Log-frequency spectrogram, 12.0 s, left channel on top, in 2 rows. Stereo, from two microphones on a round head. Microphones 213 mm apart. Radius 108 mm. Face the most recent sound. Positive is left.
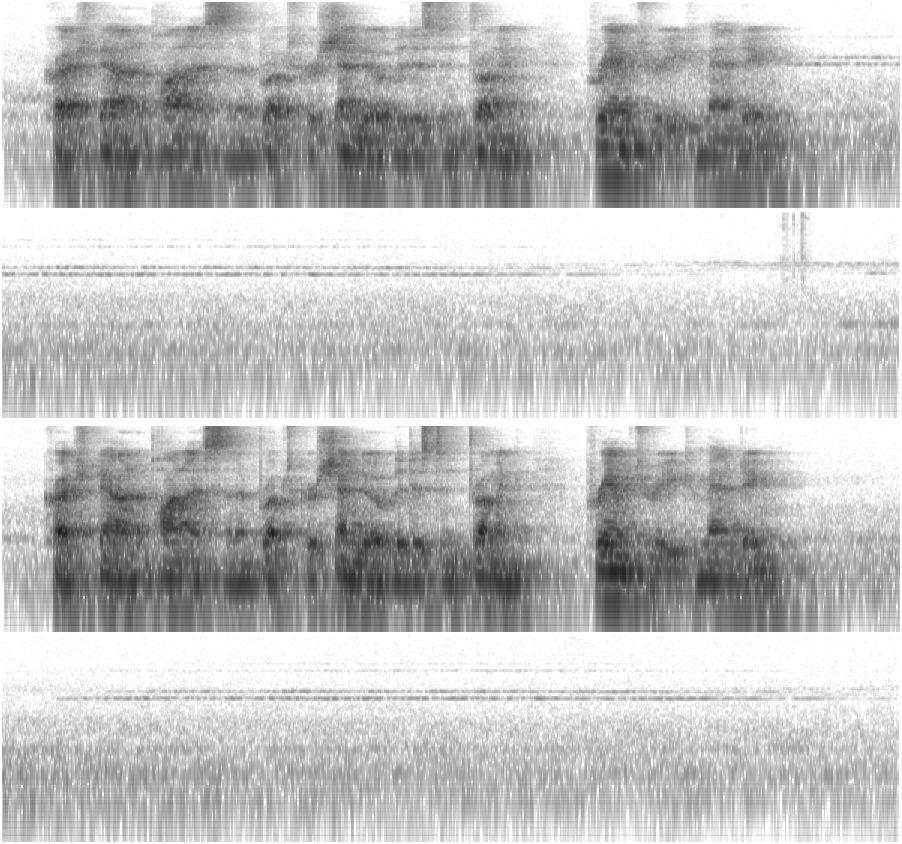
turn(degrees=-40)  # may be behind; listen again after turning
